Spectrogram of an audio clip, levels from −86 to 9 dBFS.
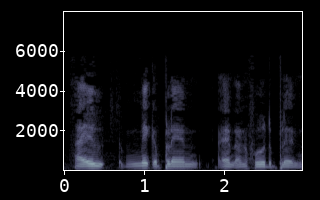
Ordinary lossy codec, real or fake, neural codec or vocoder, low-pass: MP3, 24 kbps; real; none; 7.2 kHz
